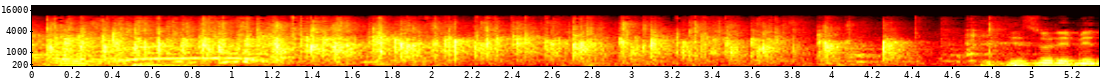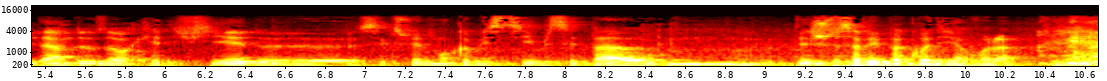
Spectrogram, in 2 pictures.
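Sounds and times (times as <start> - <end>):
audience applause: 0.0 - 4.7
speech: 4.9 - 10.6.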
